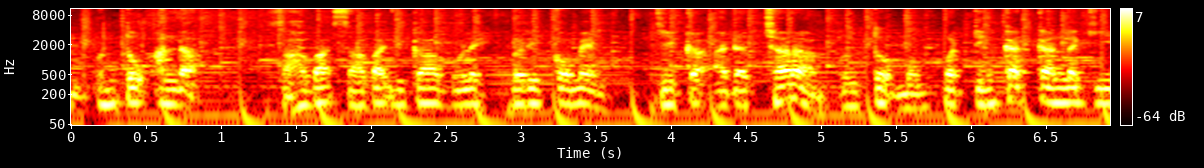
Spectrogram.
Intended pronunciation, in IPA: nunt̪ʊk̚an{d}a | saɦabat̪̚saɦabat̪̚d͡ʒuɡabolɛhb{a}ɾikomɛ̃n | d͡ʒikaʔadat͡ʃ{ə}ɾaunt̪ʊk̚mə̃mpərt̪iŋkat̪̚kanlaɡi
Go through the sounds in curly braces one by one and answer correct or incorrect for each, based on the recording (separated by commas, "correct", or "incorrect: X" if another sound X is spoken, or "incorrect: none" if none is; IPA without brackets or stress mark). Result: correct, incorrect: ə, incorrect: a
